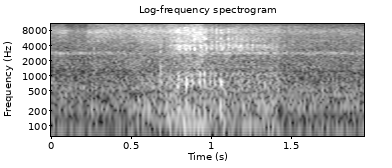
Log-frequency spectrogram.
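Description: A rough, rattling breath sound swelling in the middle of the clip over steady room noise; snoring.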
